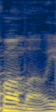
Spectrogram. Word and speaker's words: Cuomo: Is that how you pronounce it? Cuomo? – Cuomo, yeah. Okay.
